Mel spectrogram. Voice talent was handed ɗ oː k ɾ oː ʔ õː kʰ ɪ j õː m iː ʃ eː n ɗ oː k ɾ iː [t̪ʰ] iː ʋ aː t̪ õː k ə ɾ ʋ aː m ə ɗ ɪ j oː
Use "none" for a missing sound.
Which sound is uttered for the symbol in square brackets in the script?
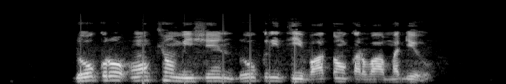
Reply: t̪ʰ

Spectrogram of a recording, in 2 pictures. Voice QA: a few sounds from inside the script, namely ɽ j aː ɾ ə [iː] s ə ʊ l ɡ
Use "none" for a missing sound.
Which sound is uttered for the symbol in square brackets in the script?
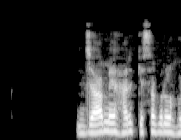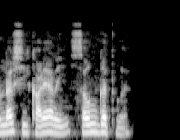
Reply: iː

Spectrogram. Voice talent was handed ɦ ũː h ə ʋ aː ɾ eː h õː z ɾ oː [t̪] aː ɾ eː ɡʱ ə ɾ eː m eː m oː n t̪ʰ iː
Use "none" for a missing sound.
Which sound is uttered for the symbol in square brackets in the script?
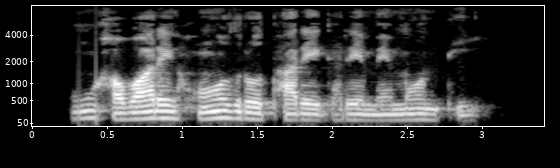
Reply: t̪ʰ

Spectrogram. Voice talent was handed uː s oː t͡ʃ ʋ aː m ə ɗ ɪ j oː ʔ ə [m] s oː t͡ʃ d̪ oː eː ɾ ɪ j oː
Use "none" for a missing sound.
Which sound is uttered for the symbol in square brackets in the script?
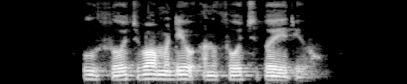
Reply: n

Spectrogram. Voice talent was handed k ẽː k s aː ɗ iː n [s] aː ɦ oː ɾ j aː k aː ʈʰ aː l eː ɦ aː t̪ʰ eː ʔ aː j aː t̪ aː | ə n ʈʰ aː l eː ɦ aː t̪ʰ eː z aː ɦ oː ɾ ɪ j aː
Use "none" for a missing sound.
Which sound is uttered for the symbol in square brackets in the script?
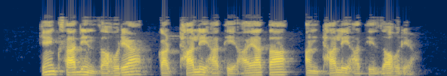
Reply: z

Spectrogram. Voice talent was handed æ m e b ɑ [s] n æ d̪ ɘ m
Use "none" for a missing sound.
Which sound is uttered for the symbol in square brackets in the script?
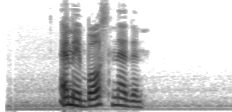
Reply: s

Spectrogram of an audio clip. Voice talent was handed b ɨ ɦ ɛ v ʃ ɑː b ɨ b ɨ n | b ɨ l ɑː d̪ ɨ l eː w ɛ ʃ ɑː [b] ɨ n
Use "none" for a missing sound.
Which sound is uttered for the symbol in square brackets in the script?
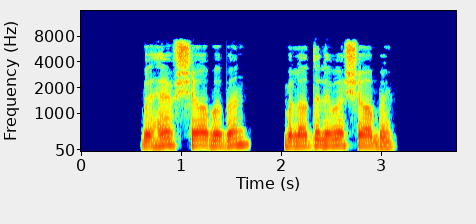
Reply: b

